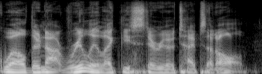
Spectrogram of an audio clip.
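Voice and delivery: ordinary talk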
